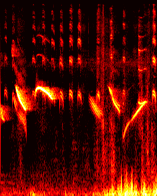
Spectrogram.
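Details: Green-winged saltator male singing in the macheando style, played to warm up another male: loud whistled slurs, first falling then rising, followed by short repeated high notes and a long rising whistle over low background rumble.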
